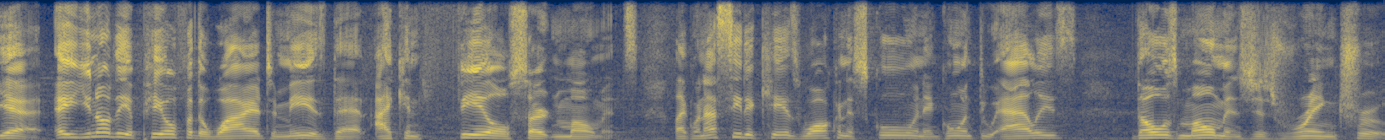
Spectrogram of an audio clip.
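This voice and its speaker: A man with a slight Baltimore accent talks at a medium pitch with lively intonation. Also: moderate pace. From Baltimore, US East Coast. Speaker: comedian. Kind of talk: casual chat.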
